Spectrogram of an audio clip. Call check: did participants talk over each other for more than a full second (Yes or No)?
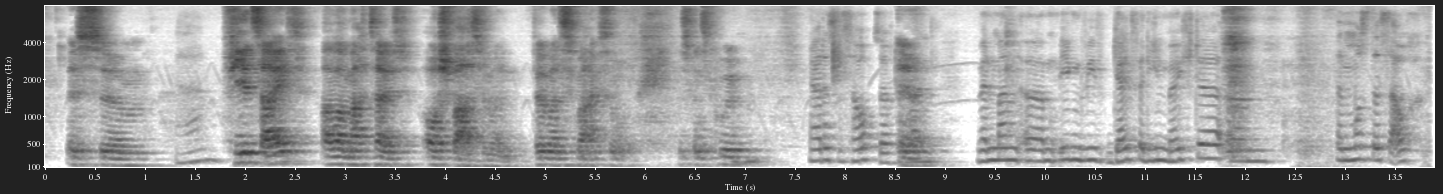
No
